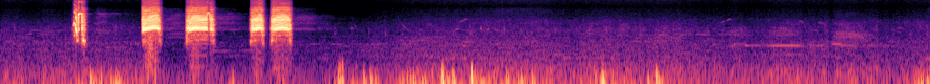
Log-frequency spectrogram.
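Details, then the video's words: Kala teetar, the black francolin, a Gangas–Sheedi–Lakka cross known for a nasal voice, gives a loud rapid string of five harsh, scratchy, buzzy notes in under two seconds, followed by quiet low rumbling background noise. "Nasal Black Franclion Voice Kala Teetar ki awaz"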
